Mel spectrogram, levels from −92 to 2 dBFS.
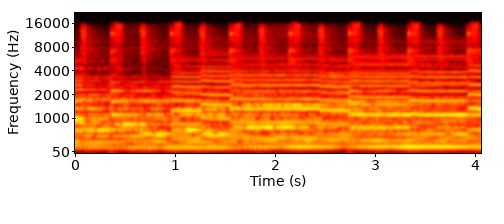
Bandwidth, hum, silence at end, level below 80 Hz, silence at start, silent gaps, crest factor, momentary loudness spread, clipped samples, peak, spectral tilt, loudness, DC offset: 17 kHz; none; 0 s; -68 dBFS; 0 s; none; 12 dB; 4 LU; under 0.1%; -10 dBFS; -4 dB/octave; -21 LUFS; under 0.1%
